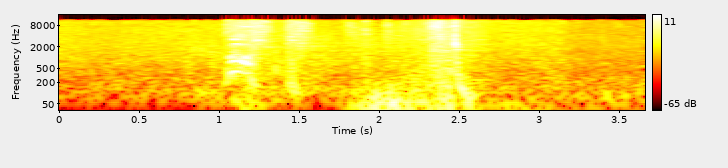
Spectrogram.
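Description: A man grunts with effort.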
